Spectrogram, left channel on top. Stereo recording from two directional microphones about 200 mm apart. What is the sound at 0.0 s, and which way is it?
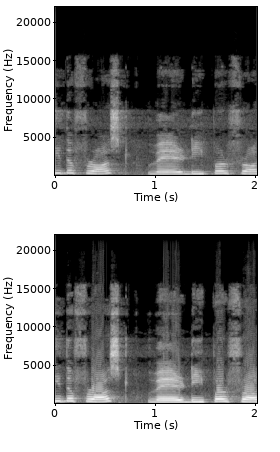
Speech, 25° right (ahead or behind).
